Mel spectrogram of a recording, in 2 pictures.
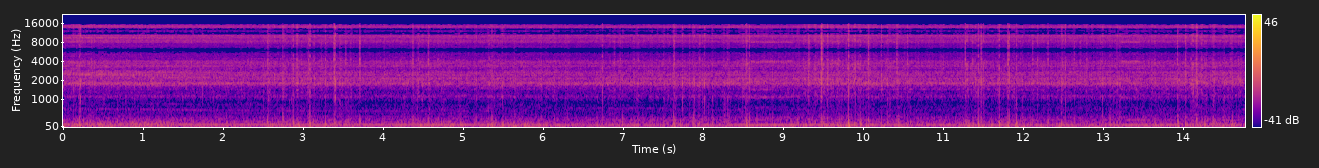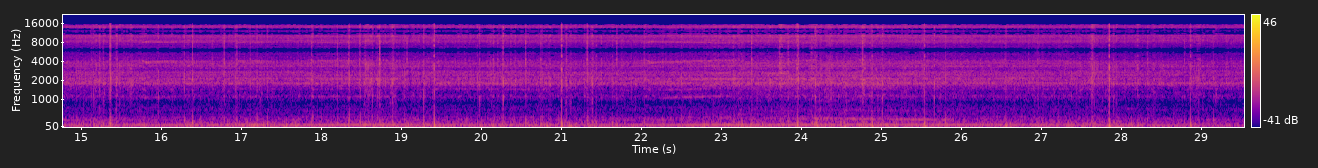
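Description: A Kawasaki ZX-6R's 600cc inline-four engine running steadily under way, with wind and road noise.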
